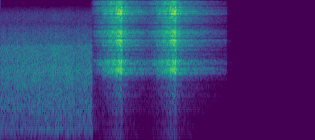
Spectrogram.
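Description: Two short electronic menu tones chime.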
